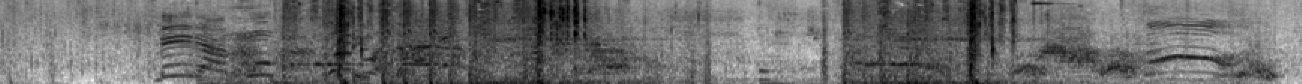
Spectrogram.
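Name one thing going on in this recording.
A rifle fires loudly.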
